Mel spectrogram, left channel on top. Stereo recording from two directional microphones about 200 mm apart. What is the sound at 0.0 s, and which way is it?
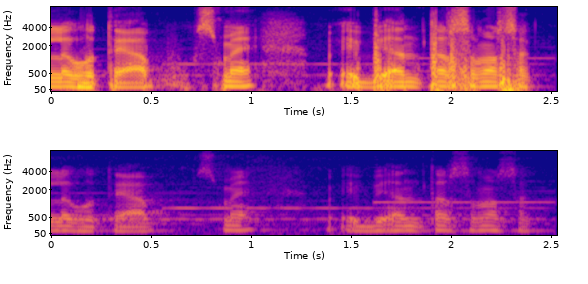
Speech, 60° left (ahead or behind).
